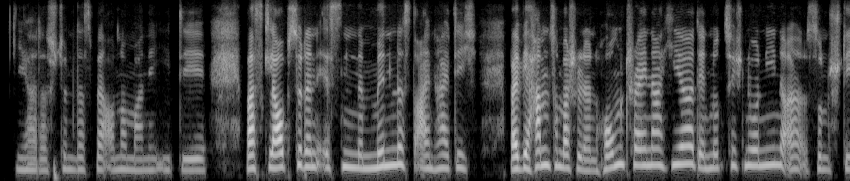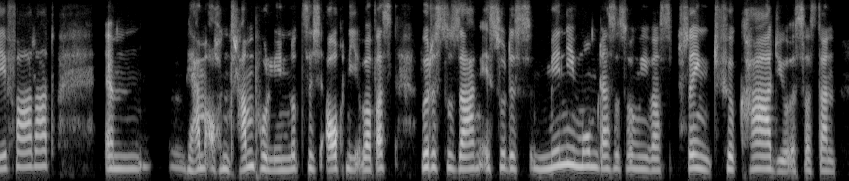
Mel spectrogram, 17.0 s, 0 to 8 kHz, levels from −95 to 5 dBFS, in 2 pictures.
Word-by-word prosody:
Ja, 195 Hz, 0 st, -7 dB
das 185 Hz, 0 st, -9 dB
stimmt, 200 Hz, -2 st, -7 dB
das 195 Hz, -2 st, -10 dB
wäre 195 Hz, -1 st, -4 dB
auch -, -, -8 dB
noch 200 Hz, +1 st, -8 dB
mal 185 Hz, -1 st, -8 dB
'ne 190 Hz, +1 st, -12 dB
Idee. 185 Hz, -1 st, -8 dB, 0.4 s
Was 215 Hz, +1 st, +6 dB
glaubst 230 Hz, +2 st, +7 dB
du 275 Hz, -, +3 dB
denn, 245 Hz, 0 st, +2 dB
ist 235 Hz, -2 st, -5 dB
'ne 230 Hz, -3 st, 0 dB
Mindesteinheit 220 Hz, -2 st, 0 dB
die 230 Hz, -, -3 dB
ich 205 Hz, -, -7 dB, 0.3 s
weil 205 Hz, +3 st, +7 dB
wir 225 Hz, -, +5 dB
haben 255 Hz, +2 st, +5 dB
zum 255 Hz, -1 st, -3 dB
Beispiel 220 Hz, -2 st, +2 dB
'nen 175 Hz, 0 st, -5 dB
Hometrainer 270 Hz, +3 st, +2 dB
hier, 280 Hz, +4 st, +2 dB
den 220 Hz, -3 st, -2 dB
nutze 220 Hz, +4 st, -4 dB
ich 260 Hz, -, -4 dB
nur 260 Hz, 0 st, 0 dB
nie, 270 Hz, +1 st, 0 dB
ne? 205 Hz, -6 st, -1 dB
So 210 Hz, -, -6 dB
'n 195 Hz, -, -10 dB
Stehfahrrad. 240 Hz, +6 st, -1 dB, 0.5 s
Ähm, 210 Hz, +3 st, -3 dB, 0.2 s
wir 215 Hz, -6 st, -8 dB
haben 210 Hz, -, +1 dB
auch -, -, -1 dB
'n 210 Hz, -, -4 dB
Trampolin. 200 Hz, -2 st, 0 dB
Nutze 215 Hz, +2 st, -6 dB
ich 200 Hz, -, -4 dB
auch 200 Hz, +3 st, +6 dB
nie, 210 Hz, -, -6 dB
aber 195 Hz, -, +3 dB
was, 225 Hz, -, +1 dB, 0.3 s
würdest 235 Hz, 0 st, +1 dB
du 225 Hz, -, -3 dB
sagen, 210 Hz, +2 st, +2 dB
ist 225 Hz, -4 st, -4 dB
so 235 Hz, -, -1 dB
das 215 Hz, -2 st, -4 dB
Minimum, 245 Hz, +3 st, +1 dB
dass 210 Hz, 0 st, -1 dB
es 220 Hz, -, -7 dB
irgendwie 205 Hz, -2 st, -5 dB
was 190 Hz, 0 st, -4 dB
bringt, 215 Hz, -6 st, +2 dB
für 210 Hz, -, -3 dB
Cardio? 205 Hz, -5 st, +3 dB
Ist 175 Hz, -, -4 dB
das 180 Hz, -3 st, -7 dB
dann, 175 Hz, -2 st, -1 dB
215 Hz, 230 wpm, -25 LUFS, 200-245 Hz, 0.5 s, glaubst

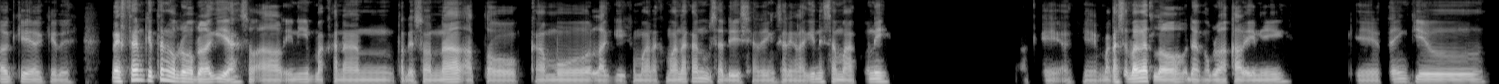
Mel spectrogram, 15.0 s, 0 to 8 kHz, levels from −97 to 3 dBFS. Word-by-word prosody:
Oke 100 Hz, +1 st, -1 dB, 0.2 s
oke 90 Hz, +1 st, -8 dB
deh, 85 Hz, 0 st, -8 dB, 0.4 s
next 120 Hz, -1 st, +6 dB
time 170 Hz, 0 st, +7 dB
kita 150 Hz, -, +2 dB
ngobrol 115 Hz, -10 st, +6 dB, 0.2 s
lagi 105 Hz, +2 st, +1 dB
ya 90 Hz, -, +2 dB
soal 85 Hz, +1 st, -2 dB
ini, 95 Hz, +1 st, -4 dB
makanan 85 Hz, -1 st, -3 dB, 0.4 s
tradisional. 90 Hz, +4 st, +1 dB
Atau 80 Hz, -1 st, -4 dB
kamu 85 Hz, 0 st, -1 dB
lagi 80 Hz, 0 st, -4 dB
ke -, -, -12 dB
mana 80 Hz, 0 st, -3 dB
ke -, -, -31 dB
mana 90 Hz, +4 st, +1 dB
kan 115 Hz, -, +1 dB
bisa 90 Hz, -, -3 dB
di-sharing-sharing 80 Hz, +1 st, -4 dB
lagi 80 Hz, +5 st, -3 dB
nih 105 Hz, -, -3 dB
sama 85 Hz, -3 st, -1 dB
aku, -, -, -33 dB
nih. 105 Hz, -1 st, +2 dB, 1.3 s
Oke 80 Hz, -, -15 dB, 0.2 s
oke, 80 Hz, -, -14 dB
makasih 95 Hz, +3 st, -1 dB
banget 120 Hz, +3 st, +9 dB
loh 90 Hz, +1 st, +3 dB
udah -, -, 0 dB
ngobrol 85 Hz, +1 st, -1 dB
kali 85 Hz, -2 st, 0 dB
ini. 85 Hz, -, -2 dB, 0.8 s
Oke, 80 Hz, -1 st, -7 dB
thank 105 Hz, +2 st, -4 dB
you. 90 Hz, -1 st, +1 dB
85 Hz, 160 wpm, -25 LUFS, 85-95 Hz, 1.3 s, banget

